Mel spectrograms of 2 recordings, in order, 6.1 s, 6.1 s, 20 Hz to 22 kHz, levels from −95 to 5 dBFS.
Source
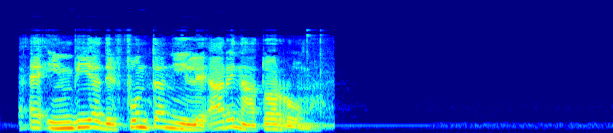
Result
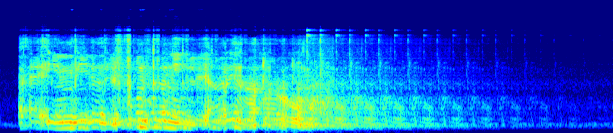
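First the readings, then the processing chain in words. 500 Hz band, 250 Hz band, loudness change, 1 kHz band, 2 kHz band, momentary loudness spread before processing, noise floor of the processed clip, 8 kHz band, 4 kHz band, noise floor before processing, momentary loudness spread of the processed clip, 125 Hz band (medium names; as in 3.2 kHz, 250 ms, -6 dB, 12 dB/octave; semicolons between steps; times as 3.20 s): +1.0 dB, -5.0 dB, -2.5 dB, 0.0 dB, -1.0 dB, 7 LU, -71 dBFS, no reading, +1.0 dB, -79 dBFS, 16 LU, -12.0 dB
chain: high-pass 320 Hz 24 dB/octave; compressor with a negative ratio -33 dBFS, ratio -0.5; echo whose repeats swap between lows and highs 146 ms, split 1.5 kHz, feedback 77%, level -8 dB; trim +5.5 dB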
